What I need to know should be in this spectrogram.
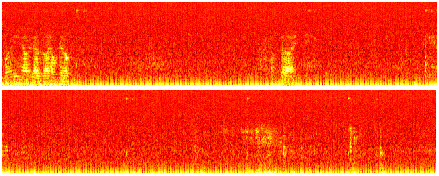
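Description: An elderly man speaks calmly and haltingly through an online call, with long pauses.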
